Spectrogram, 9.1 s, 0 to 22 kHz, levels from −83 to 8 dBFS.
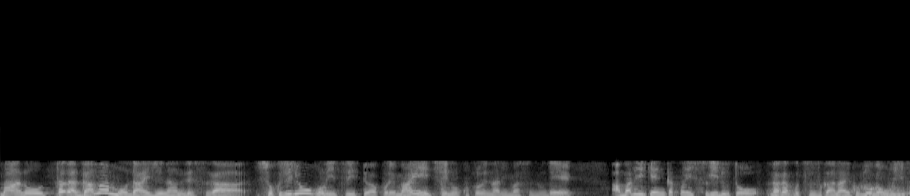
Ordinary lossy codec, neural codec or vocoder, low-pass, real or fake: AAC, 16 kbps; autoencoder, 48 kHz, 32 numbers a frame, DAC-VAE, trained on Japanese speech; 7.2 kHz; fake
